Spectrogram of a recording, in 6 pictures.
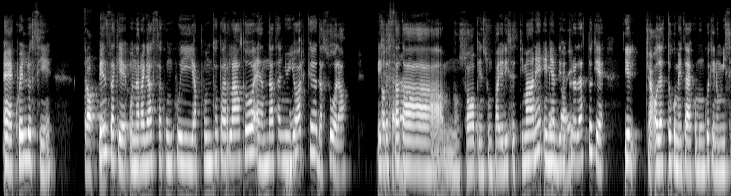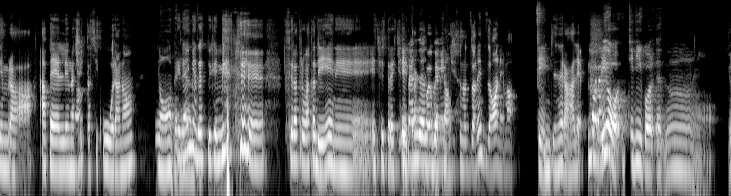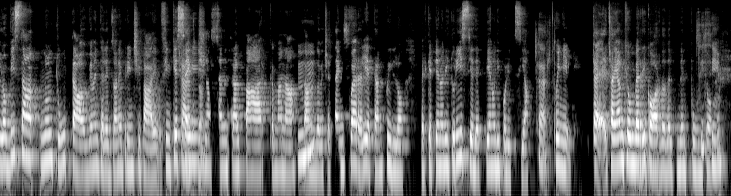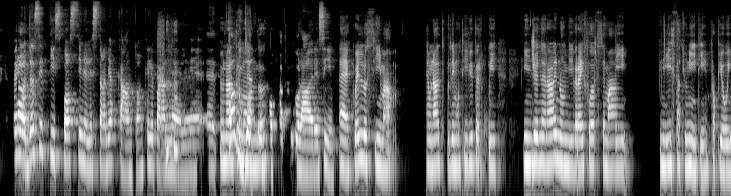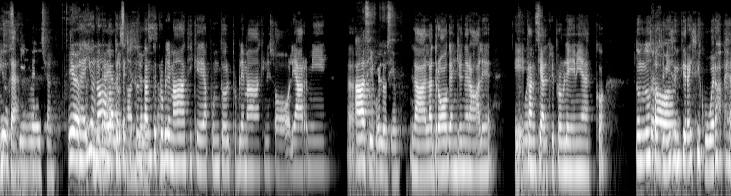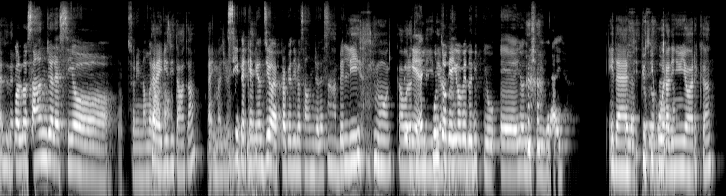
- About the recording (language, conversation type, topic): Italian, unstructured, C’è un momento speciale che ti fa sempre sorridere?
- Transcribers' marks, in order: drawn out: "stata"; "cioè" said as "ceh"; other background noise; laughing while speaking: "invece"; chuckle; background speech; tapping; "cioè" said as "ceh"; chuckle; "proprio" said as "propio"; drawn out: "Però"; laughing while speaking: "a pelle"; laughing while speaking: "bellissimo"; chuckle; "proprio" said as "propio"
